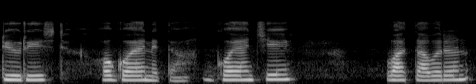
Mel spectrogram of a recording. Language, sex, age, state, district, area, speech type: Goan Konkani, female, 30-45, Goa, Ponda, rural, spontaneous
